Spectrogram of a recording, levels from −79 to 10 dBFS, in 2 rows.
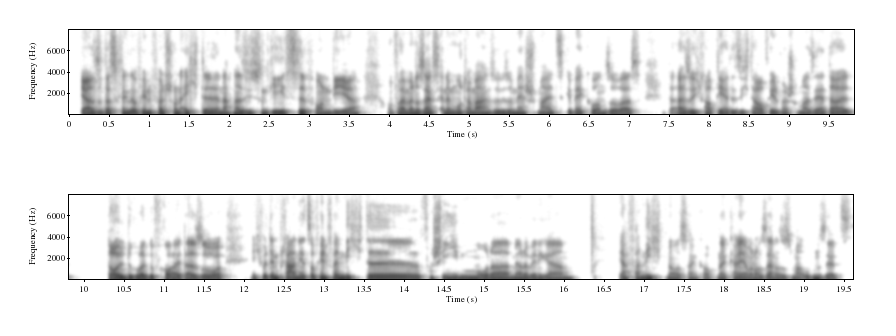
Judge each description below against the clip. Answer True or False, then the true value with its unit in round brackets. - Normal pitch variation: False (6.4 semitones)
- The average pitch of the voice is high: False (120 Hz)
